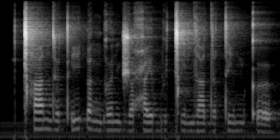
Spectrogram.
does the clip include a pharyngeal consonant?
yes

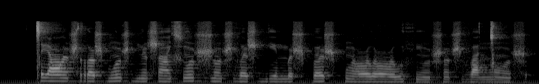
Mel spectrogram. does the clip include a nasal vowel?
yes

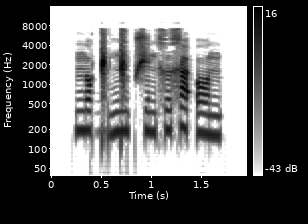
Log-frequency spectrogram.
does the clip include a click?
yes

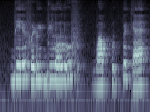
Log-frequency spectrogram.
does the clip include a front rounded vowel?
yes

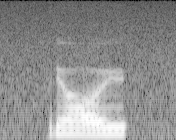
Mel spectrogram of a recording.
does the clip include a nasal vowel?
no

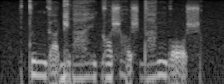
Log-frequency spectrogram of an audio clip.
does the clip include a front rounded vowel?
no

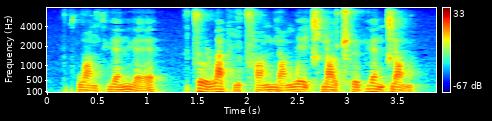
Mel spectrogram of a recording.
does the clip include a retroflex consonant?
yes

